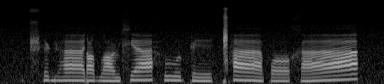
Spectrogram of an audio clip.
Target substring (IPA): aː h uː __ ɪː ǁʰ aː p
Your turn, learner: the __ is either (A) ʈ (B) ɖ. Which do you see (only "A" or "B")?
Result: A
